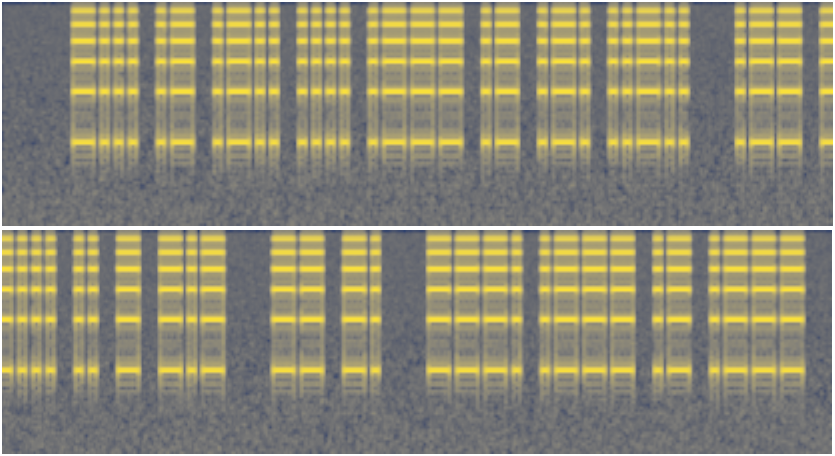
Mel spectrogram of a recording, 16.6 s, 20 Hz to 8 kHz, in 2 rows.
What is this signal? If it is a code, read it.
Morse code (Arabic alphabet), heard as electronic beeps, machine-sent, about 17 wpm, 1160 Hz. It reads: بالحجاره وبيتك من زجاج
